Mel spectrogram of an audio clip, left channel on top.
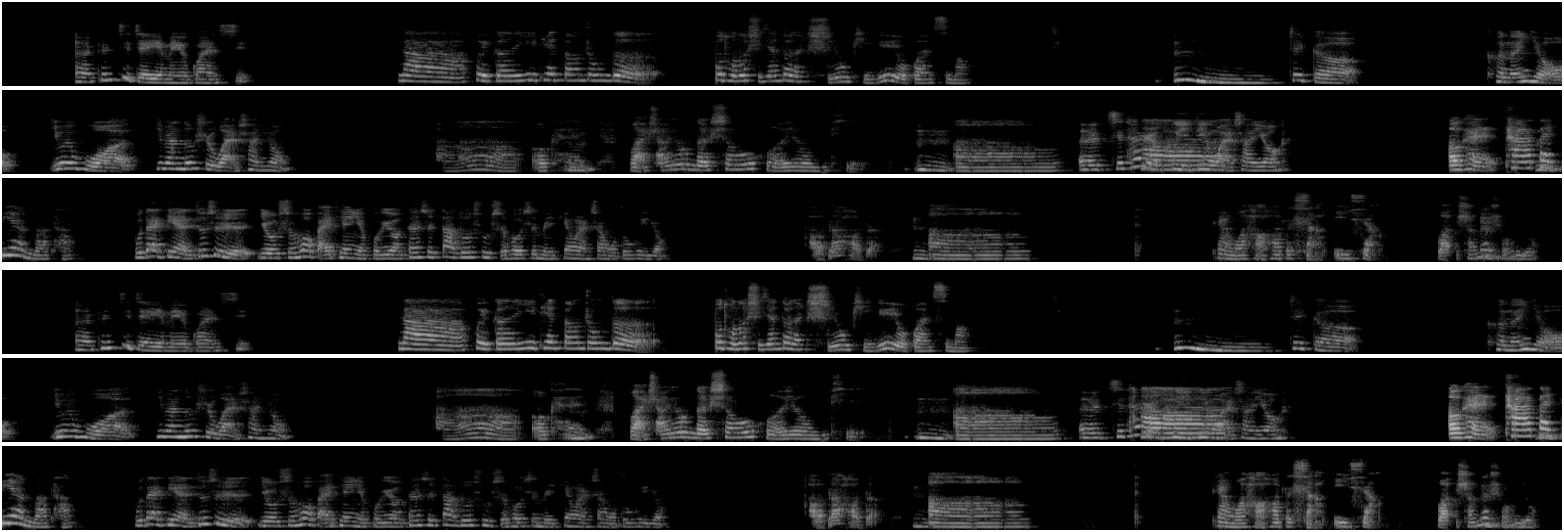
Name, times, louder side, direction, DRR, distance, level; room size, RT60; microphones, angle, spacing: voice 1, 0.7-2.5 11.7-13.6 14.8-15.7 16.1-18.5 21.2-21.5 24.7-25.1 26.4-28.5 30.9-31.2 32.5-37.8 40.3-40.5 46.0-46.2, left 1 dB, 55° left, 0.7 m, -36 dB
voice 2, 4.0-6.6 7.1-9.7 19.9-24.2 25.1-26.2 27.0-27.9 30.1-31.9 39.3-40.0 40.5-41.5 43.3-45.0 45.6-46.5, right 4 dB, 35° right, 0.3 m, -34 dB
2.8 x 2.0 x 2.2 m
head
